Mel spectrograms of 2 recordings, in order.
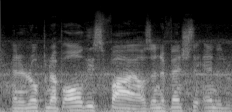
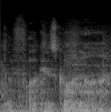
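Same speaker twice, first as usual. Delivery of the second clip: dazed whisper; 15 dB quieter than usual. Acted. Wakes up restrained.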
